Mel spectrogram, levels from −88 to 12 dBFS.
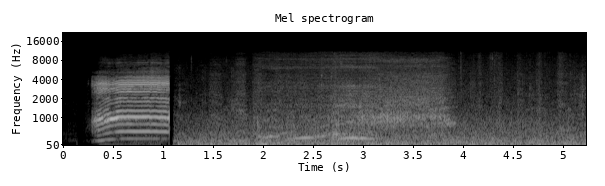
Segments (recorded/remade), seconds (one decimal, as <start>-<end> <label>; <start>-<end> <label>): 0.0-5.2 recorded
